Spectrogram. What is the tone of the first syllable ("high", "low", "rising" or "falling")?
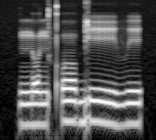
low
